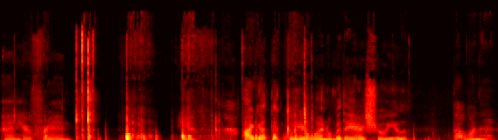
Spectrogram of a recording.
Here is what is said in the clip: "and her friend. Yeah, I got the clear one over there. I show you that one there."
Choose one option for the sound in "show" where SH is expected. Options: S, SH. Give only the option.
SH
